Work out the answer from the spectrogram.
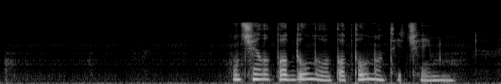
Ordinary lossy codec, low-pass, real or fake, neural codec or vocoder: none; 7.2 kHz; fake; autoencoder, 22.05 kHz, a latent of 192 numbers a frame, VITS, trained on many speakers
